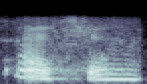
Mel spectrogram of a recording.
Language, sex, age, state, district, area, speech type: Dogri, female, 18-30, Jammu and Kashmir, Jammu, rural, conversation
